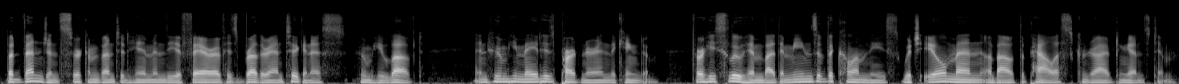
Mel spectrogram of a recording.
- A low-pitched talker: Yes, low, 105 Hz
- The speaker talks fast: Yes, fast, 215 wpm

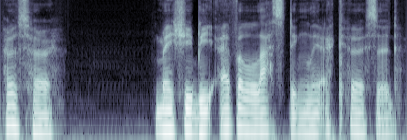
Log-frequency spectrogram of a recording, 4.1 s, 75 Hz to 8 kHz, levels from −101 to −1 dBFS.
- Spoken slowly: Yes, slow, 105 wpm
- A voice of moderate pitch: No, very low, 95 Hz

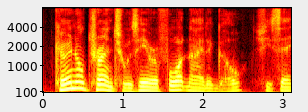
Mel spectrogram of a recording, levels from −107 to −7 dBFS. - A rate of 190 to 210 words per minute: No, average, 175 wpm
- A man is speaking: Yes, male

